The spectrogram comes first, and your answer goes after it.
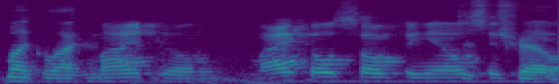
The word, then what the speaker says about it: Michalakis: says on the screen when I can't pronounce his last name. Is on Michalakis. Michalakis. Yeah, if you just say Michael and then just say something else at the end, you'll be pretty Michalakis. close. Like Michalakis.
